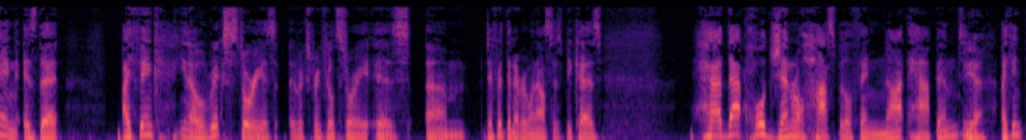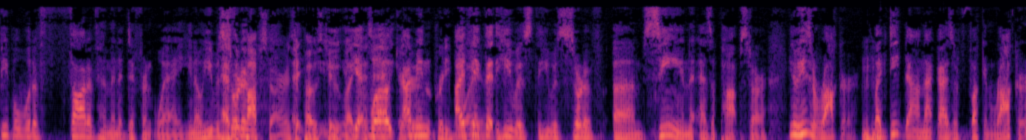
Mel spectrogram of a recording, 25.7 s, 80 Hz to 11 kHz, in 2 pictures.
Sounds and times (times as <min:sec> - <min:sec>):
Speech: 0:00.0 - 0:00.8, 0:01.5 - 0:07.5, 0:08.6 - 0:25.6.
